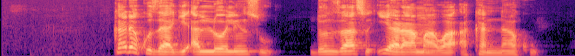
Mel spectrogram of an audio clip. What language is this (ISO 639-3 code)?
hau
